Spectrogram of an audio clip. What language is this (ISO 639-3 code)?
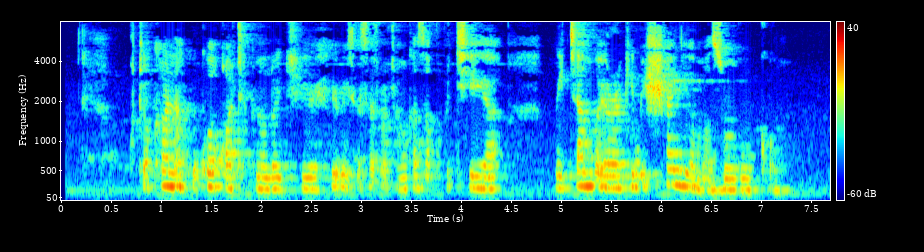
swa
